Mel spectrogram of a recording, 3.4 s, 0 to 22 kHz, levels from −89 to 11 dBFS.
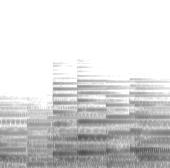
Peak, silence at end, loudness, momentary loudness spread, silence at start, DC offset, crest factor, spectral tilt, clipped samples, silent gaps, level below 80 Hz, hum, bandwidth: -14 dBFS; 0 s; -30 LUFS; 14 LU; 0 s; under 0.1%; 16 dB; -11 dB/octave; under 0.1%; none; -50 dBFS; none; 4.6 kHz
